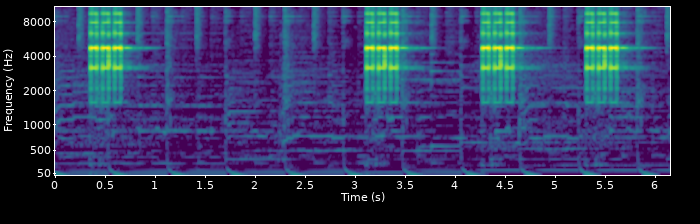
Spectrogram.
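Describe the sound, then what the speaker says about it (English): An Ottobock Kenevo prosthetic knee gives feedback as repeated bursts of three short, high electronic beeps, sounding four times in clear groups over a soft rhythmic background of thuds and tones. "If this is the case, 3 short beeps will sound."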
